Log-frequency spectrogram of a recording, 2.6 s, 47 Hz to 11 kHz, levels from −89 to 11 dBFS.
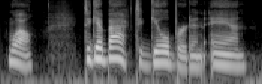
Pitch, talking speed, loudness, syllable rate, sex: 185 Hz, 185 wpm, -20 LUFS, 5.2 syllables/s, female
